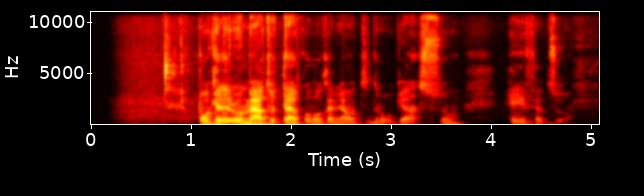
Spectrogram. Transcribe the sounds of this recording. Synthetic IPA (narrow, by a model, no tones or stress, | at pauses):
poːkʲɛt̪ʲɪɾʲuːmʲæːt̪̬uːt̪ʲæːkoːʋɐkɐɾʲɪnʲæˑʊt̪ʲɪd̪ɾɒʊɡʲɛsʊ | hʲɛɪfʲɛd̪zʊ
